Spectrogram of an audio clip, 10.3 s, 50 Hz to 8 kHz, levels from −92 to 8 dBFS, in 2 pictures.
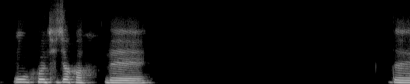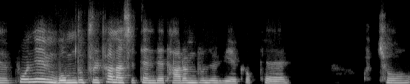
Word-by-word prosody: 어 255 -2 -3
그건 255 0 -1
진짜 245 +1 -3
가 225 -1 -6
네. 205 -2 -3 3.0
네. 215 -3 -4
본인 265 -2 +4
몸도 220 +1 +5
불편하실 225 -2 +2
텐데 200 -2 0
다른 200 +1 +1
분을 205 -2 -3
위해 175 -1 -2
그렇게 175 -2 -6 0.9
그쵸. 200 -1 -7
215 Hz, 170 characters per minute, -26 LUFS, 200-235 Hz, 3.0 s, 몸도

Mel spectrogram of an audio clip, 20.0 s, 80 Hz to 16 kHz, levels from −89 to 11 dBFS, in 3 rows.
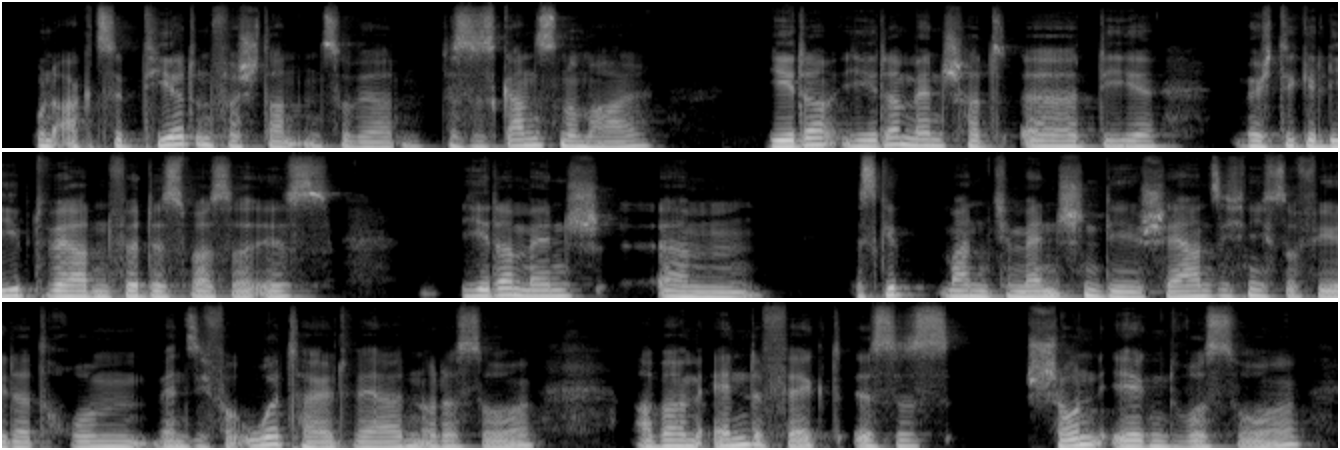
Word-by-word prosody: und 145 - +2
akzeptiert 155 +9 0
und 175 - +1
verstanden 140 +3 -3
zu 140 0 -4
werden. 125 +3 -5
Das 135 -3 -3
ist 130 0 -4
ganz 160 +3 +1
normal. 130 0 0 0.5
Jeder 140 +5 +5
jeder 140 +4 +1
Mensch 155 -3 +2
hat, 135 -2 -3
äh, 140 -1 +3
die 140 -1 0 0.4
möchte 145 +1 0
geliebt 145 +1 +2
werden 135 -1 +4
für 140 +2 +2
das, 135 -1 -1
was 135 -2 -1
er - - 0
ist. 135 0 -2 0.6
Jeder 150 +3 +3
Mensch, 145 -1 0 0.2
ähm 125 +1 +1 0.4
es 135 - -2
gibt 170 +1 -2
manche 140 -2 +1
Menschen, 135 +2 +3
die 125 -2 +1
scheren 130 +3 +1
sich 140 -2 -6
nicht 140 -4 0
so 145 - -4
viel 135 0 0
dadrum, 130 0 -2
wenn 130 0 -1
sie 130 0 -7
verurteilt 130 - -1
werden 125 +2 0
oder 135 0 0
so. 80 - -2 0.5
Aber 140 +2 +2
im 145 - +3
Endeffekt 170 +2 +1
ist 140 0 -2
es 145 0 -5 0.3
schon 165 +6 +3
irgendwo 135 -5 +1
so, 165 +7 -1
140 Hz, 155 wpm, -22 LUFS, 130-150 Hz, 0.6 s, Jeder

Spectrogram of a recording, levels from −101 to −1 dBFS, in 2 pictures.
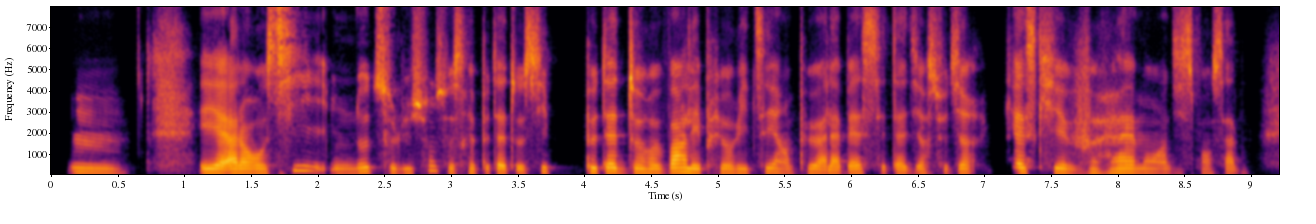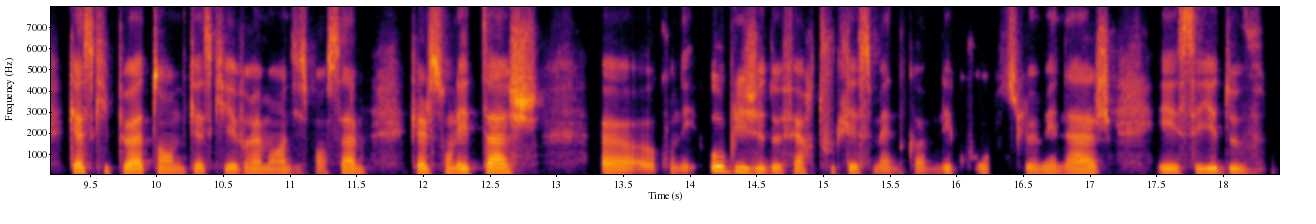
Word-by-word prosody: Mmh. 175 -3 -5 0.6
Et 165 0 +6
alors 160 +1 +7
aussi 225 +8 +1
une 165 +3 -7
autre 195 0 +1
solution, 170 +6 +1
ce 220 - -1
serait 170 +1 -2
peut-être 160 0 -1
aussi 185 +6 0 0.2
peut-être 190 -3 +2
de 175 - +7
revoir 170 +3 +4
les 165 -3 +4
priorités 160 +3 -4
un 155 -3 -5
peu 165 +2 -4
à 145 - +1
la 140 -2 0
baisse. 160 +4 -1
C'est-à-dire 145 +2 -5
se 155 - -2
dire: 170 +2 -2 0.2
«Qu'est-ce 190 -1 +3
qui 180 - 0
est 175 - +1
vraiment 170 +1 -2
indispensable? 155 +1 -4 0.4
Qu'est-ce 190 0 +4
qui 195 - -5
peut 180 0 +1
attendre? 175 +1 +3
Qu'est-ce 175 -2 -2
qui 160 - -4
est 155 - +1
vraiment 165 +1 -4
indispensable? 160 +3 -2 0.3
Quelles 175 0 +2
sont 195 +1 +4
les 175 -1 +3
tâches, 190 0 +5 0.5
heu, - - +1 0.2
qu'on - - -14
est 400 - -11
obligés 195 -4 +4
de 160 -1 -3
faire 155 -1 -5
toutes - - -10
les 155 - -1
semaines 135 -4 -5
comme 130 - -12
les 150 +1 -5
courses, 155 0 -8
le 155 0 -4
ménage?», 155 +5 -1 0.3
et 155 - 0
essayer 160 +4 +3
de 165 0 -2
v 150 -1 -10
165 Hz, 195 wpm, -23 LUFS, 155-180 Hz, 0.6 s, alors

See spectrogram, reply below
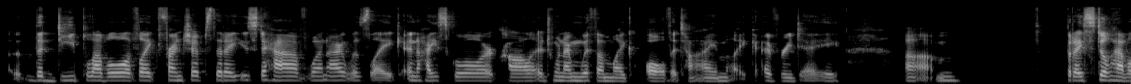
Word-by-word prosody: uh, - - -10
the 195 +1 +1
deep 185 +3 -3
level 185 0 0
of, 180 - -6
like, 190 -1 0
friendships 200 0 +3
that 195 - -3
I - - +2
used 205 +2 +4
to 210 - +3
have 190 -2 +1
when 195 0 -8
I 190 0 0
was, 185 -1 +1
like, - - -5
in 200 - +3
high 180 -1 -1
school 175 -1 0
or 175 -2 -2
college 170 +2 -3
when 185 -2 -5
I'm 170 +1 +1
with 180 0 -4
'em, 165 -1 -3
like, 155 -1 -5
all 155 -1 -1
the - - -5
time, 155 +1 -6
like, 165 - -11
every 165 -2 -3
day. 150 - -11 0.6
Um. 90 -1 -7 1.1
But 195 - +3
I 180 - +8
still 185 +2 +9
have 180 -3 +3
a - - -2
180 Hz, 200 wpm, -27 LUFS, 165-190 Hz, 1.1 s, still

